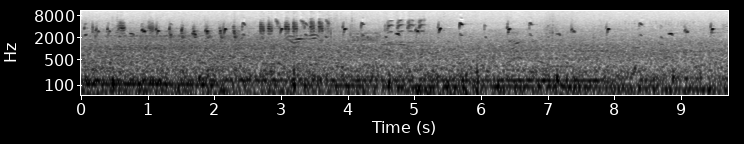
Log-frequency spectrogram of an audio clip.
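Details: A Japanese Bush Warbler (Horornis diphone) on a suburban riverbank near a park and road gives its tani-watari (valley-crossing) call, a fast run of sharp, repeated high notes in bursts, over a steady low traffic rumble, then flies off.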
